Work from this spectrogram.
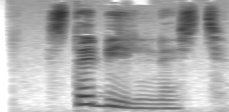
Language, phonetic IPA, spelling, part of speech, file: Russian, [stɐˈbʲilʲnəsʲtʲ], стабильность, noun, Ru-стабильность.ogg
- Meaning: stability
